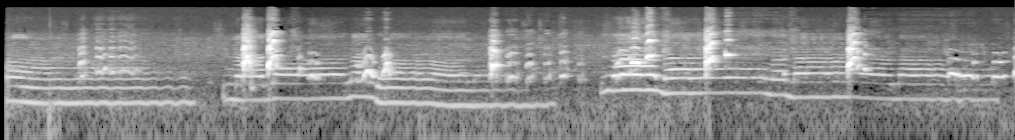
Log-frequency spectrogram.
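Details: A toy poodle sings along with its owner, giving short, high, yelping bursts and brief whines over a person's steady, low, sustained sung tone that shifts pitch in steps.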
